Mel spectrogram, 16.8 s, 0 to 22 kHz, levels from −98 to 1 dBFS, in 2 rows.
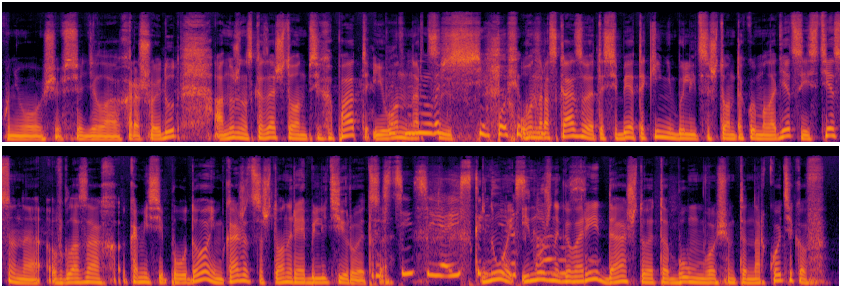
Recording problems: squashed, flat; heavily

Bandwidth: 16 kHz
